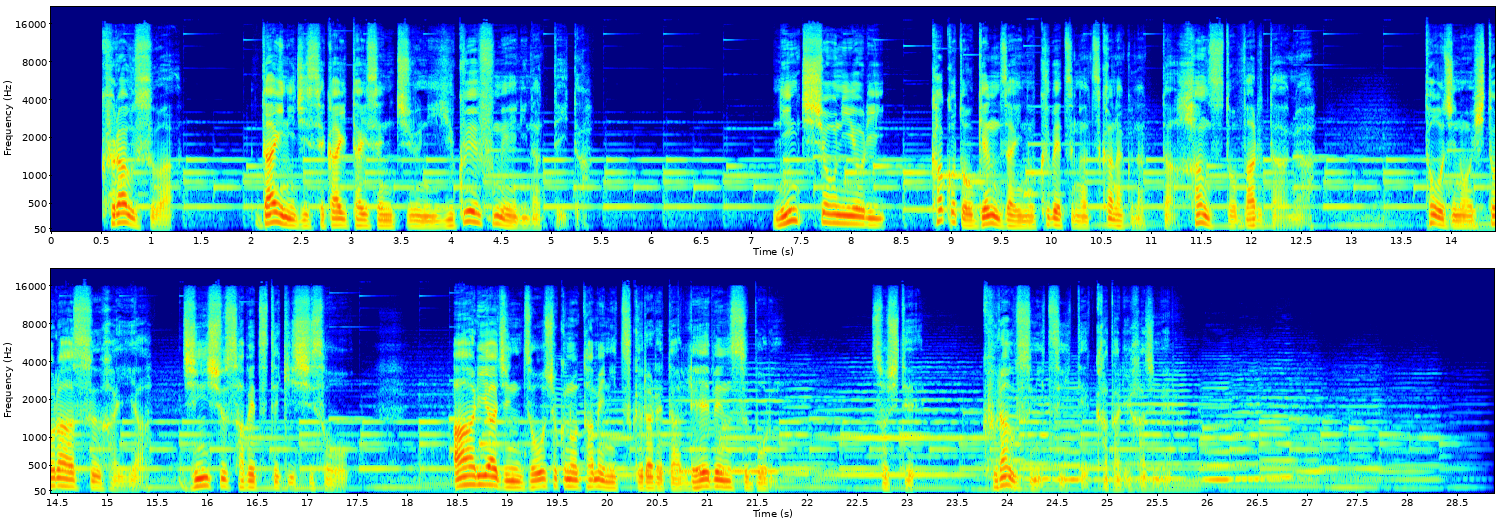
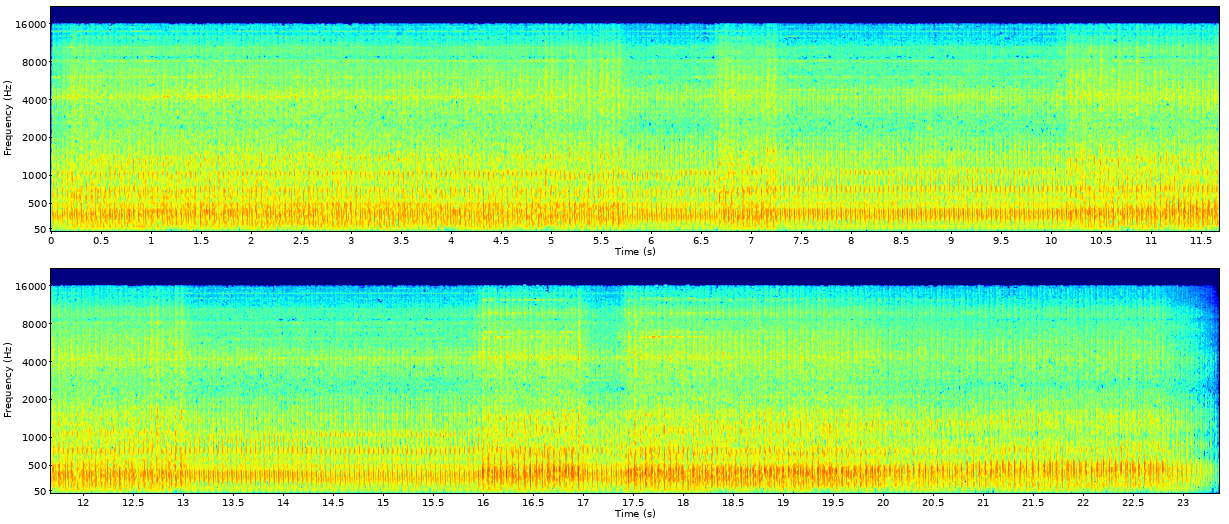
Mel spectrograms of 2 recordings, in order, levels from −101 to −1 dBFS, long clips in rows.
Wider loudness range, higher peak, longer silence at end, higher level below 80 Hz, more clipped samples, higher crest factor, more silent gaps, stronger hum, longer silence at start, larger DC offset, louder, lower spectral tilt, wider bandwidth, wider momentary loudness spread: first, 7 LU vs 3 LU; second, -4 dBFS vs 0 dBFS; first, 0.5 s vs 0.05 s; second, -64 dBFS vs -44 dBFS; neither; about the same, 22 dB vs 20 dB; neither; neither; first, 0.5 s vs 0 s; neither; second, -26 LUFS vs -21 LUFS; about the same, -4.5 dB/octave vs -3.5 dB/octave; about the same, 16.5 kHz vs 16.5 kHz; first, 20 LU vs 5 LU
